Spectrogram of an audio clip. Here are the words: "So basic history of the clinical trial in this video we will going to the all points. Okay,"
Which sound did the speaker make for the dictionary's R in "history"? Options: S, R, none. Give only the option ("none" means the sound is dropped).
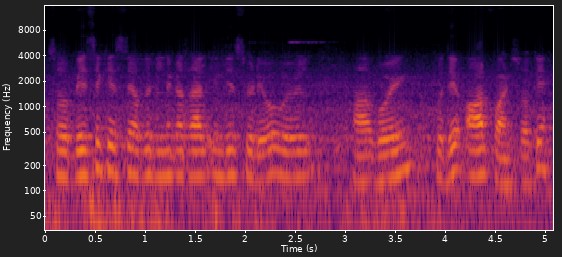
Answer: none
